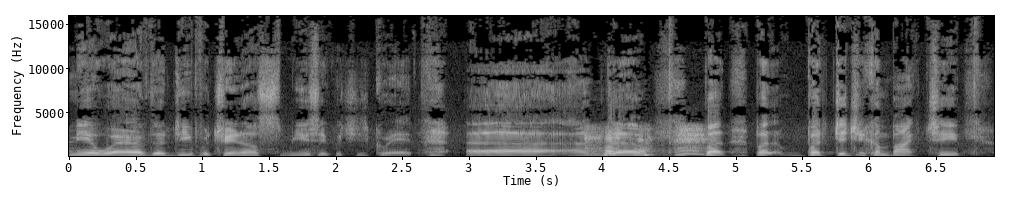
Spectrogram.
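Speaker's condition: No condition

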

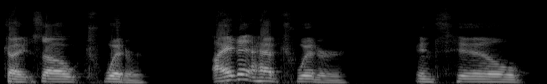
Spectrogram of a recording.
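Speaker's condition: Cleft palate; cleft palate since childhood

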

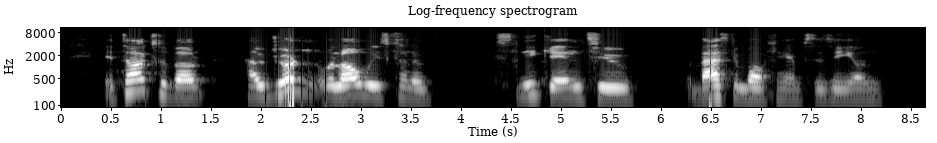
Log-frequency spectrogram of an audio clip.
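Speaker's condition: Cerebral palsy; uses power wheelchair

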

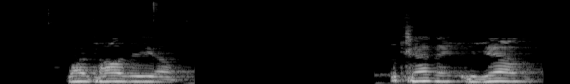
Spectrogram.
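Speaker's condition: Stroke with facial paralysis; Deva Madhava repeats speech aloud

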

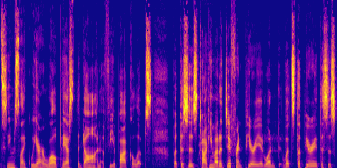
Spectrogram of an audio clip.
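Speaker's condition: No condition

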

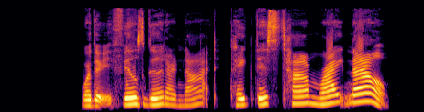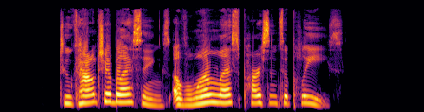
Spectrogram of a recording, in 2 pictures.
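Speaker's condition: No condition

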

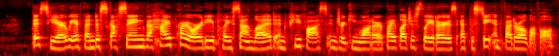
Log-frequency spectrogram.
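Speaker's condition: No condition

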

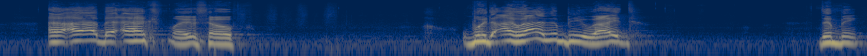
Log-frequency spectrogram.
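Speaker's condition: Cerebral palsy; motor deficits

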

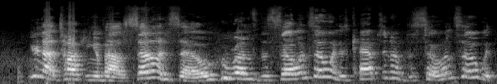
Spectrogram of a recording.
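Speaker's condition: No condition

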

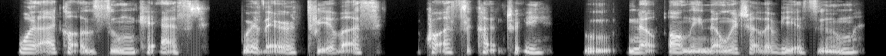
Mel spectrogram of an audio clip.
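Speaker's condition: Progressive multiple sclerosis; slowly worsening

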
